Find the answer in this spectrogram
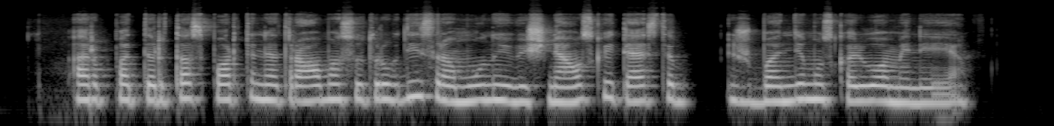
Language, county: Lithuanian, Tauragė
